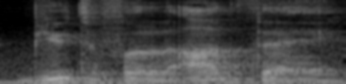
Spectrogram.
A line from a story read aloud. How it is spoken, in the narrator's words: purred in a Russian accent, husky with the memory of late nights and champagne receptions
